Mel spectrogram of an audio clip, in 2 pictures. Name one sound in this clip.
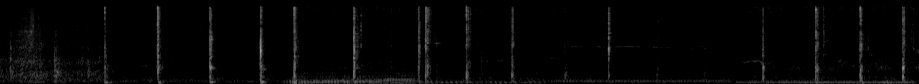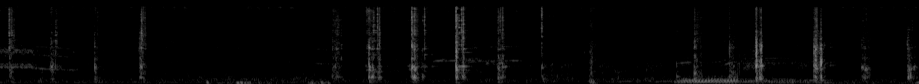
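A hoe chops into dry soil with repeated thuds.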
